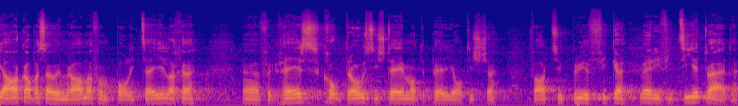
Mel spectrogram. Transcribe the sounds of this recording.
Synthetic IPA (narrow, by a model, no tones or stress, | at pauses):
iɑːɡ̥ɑːbəsœwɪmɾɑːməfɔmpɔlit͡sɛɪləχə | fəχeːrskʰɔnt̪ɾɔlsyʃteːmod̥̪əpʰɛɾioːd̥̪iʃə | fɑːɾt͡syːk̚pryəfiɡ̥əʋɛɾifit͡siətvæːrd̥ə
